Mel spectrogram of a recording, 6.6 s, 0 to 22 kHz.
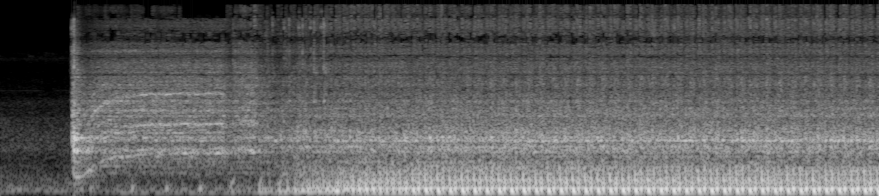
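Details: Extreme Contractor Series 6,500 W (8,500 W surge) gas generator, almost 20 years old, after long storage; first start after cleaning the spark plug, air filter off, it catches into a fast, slightly uneven wavering chug. Rough running; needs fuel-mix adjustment.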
